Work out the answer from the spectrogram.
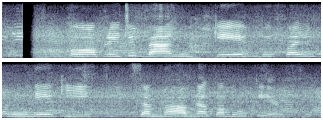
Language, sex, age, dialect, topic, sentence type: Hindi, female, 18-24, Marwari Dhudhari, banking, statement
